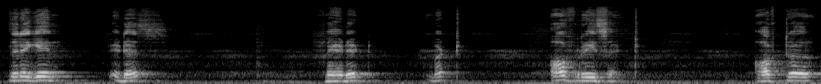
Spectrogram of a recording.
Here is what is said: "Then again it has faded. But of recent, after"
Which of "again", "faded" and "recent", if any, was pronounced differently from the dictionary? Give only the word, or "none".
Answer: recent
